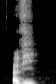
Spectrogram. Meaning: for life; perpetual
- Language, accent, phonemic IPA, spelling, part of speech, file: French, France, /a vi/, à vie, prepositional phrase, LL-Q150 (fra)-à vie.wav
